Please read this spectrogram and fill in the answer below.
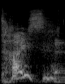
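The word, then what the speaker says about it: Theismann: the tisman story Tom the tysman it's actually pronounced tysman tyman tysman wow is it Joe thesman is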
